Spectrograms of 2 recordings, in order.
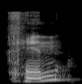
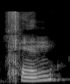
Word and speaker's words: chen: And in the Old Testament, grace is a word pronounced chen. It's got a nice little ch sound there, chen.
